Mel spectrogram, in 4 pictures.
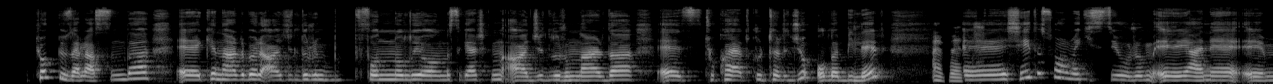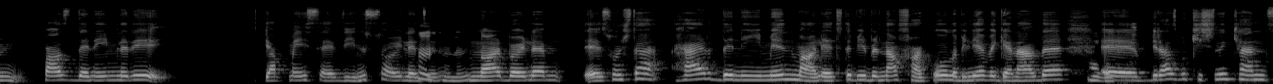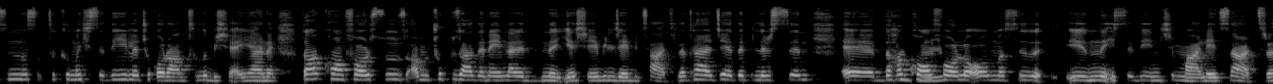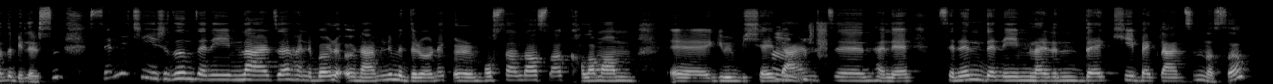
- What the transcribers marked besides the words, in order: other background noise; tapping; other noise; giggle
- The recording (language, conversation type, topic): Turkish, advice, Deneyimler ve eşyalar arasında bütçemi nasıl paylaştırmalıyım?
